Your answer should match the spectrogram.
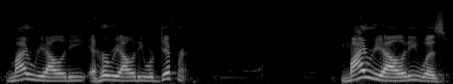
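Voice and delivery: ordinary talk, nothing marked

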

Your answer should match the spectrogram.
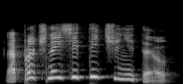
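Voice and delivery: high-pitched pouncing wife; vyčítavá manželka. A narrator's reading. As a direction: cut in reproachfully as the wife. Wife interrupts with reproach. (vyčítavá otázka vysokým hlasem)

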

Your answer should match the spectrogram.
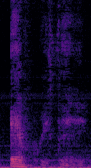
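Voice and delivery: breathy whispered echo of the word. Real, not acted. Reader echoing her message to viewers, whispered. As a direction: whisper the word to let it sink in. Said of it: "Everything happens in divine timing".

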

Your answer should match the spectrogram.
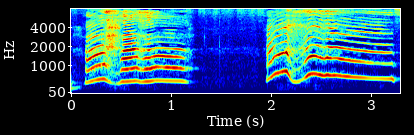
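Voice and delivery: high, slow put-on baby laugh; high cooing ha ha ha; playful mock laugh. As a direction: laugh along with the giggling baby.

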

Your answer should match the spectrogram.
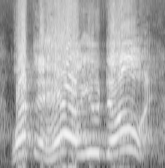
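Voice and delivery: high, loud acted indignation; indignant outburst. Acting out pastor's outburst.

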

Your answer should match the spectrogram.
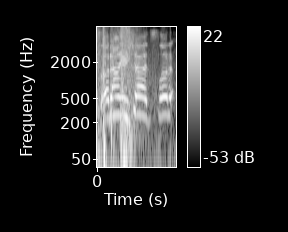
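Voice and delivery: high, loud urgent callout; excited shout. Real, not acted. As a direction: yell at a teammate mid-fight. Excited callout mid-fight.

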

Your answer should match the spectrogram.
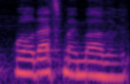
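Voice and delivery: normal talking voice

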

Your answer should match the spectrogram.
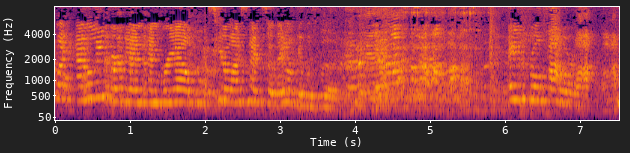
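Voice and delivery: ordinary talk, nothing marked

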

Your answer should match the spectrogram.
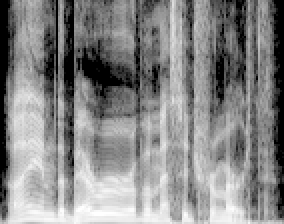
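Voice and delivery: put-on high-pitched boy's proclamation; messenger boy in mock-formal greeting. A narrator's reading. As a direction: announce it high, like a little herald.

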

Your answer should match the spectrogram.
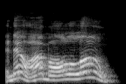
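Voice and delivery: high, hammed-up complaint; exaggerated poor-me protest; mock self-pity. Voices Elijah's self-pity.

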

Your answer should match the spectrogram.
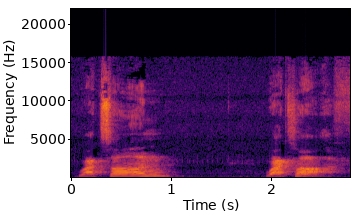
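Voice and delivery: wax on, wax off loud like a command; called drill. Retold or imitated. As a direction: bark the drill at him.

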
